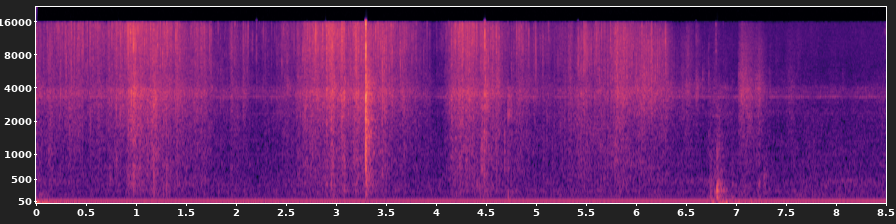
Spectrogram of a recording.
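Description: Clear plastic poly bag crinkling and crackling as a hoodie is handled and pulled out of it, in irregular bursts with a sharper crackle about three seconds in and another near the end.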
